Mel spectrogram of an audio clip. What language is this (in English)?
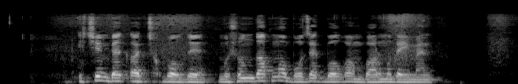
Uyghur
